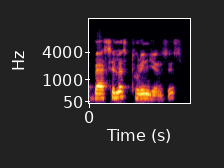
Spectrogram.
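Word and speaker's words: Bacillus thuringiensis: एक बैक्टीरिया है जिसका नाम है बैसिलस थुरिंजेंसिस.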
